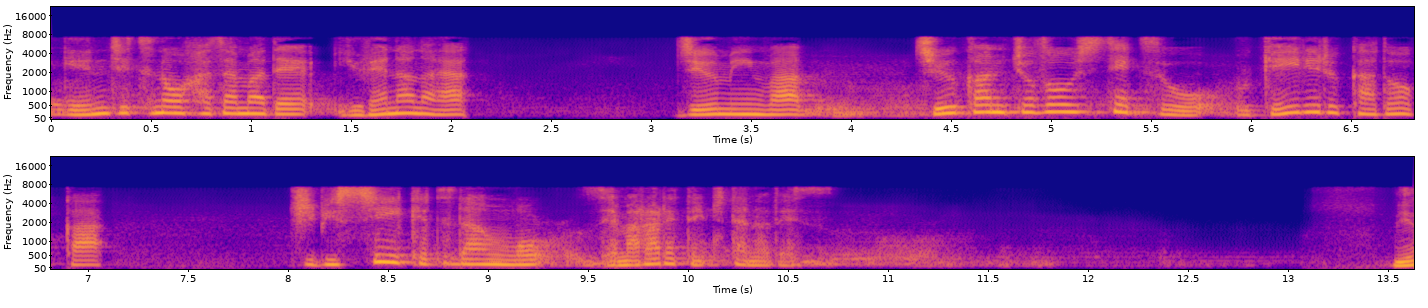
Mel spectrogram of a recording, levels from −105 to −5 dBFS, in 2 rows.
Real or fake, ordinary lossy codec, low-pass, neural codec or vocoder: fake; none; 7.2 kHz; codec, 16 kHz, 1 kbps, X-Codec, WavLM features, trained on Multilingual LibriSpeech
